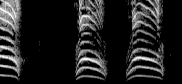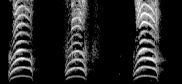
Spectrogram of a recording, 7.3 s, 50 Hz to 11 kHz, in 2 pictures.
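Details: Cat wailing in a small room as two 11-day-old kittens with sore eyes get their eye drops and the nervous mother reacts. Six arched, high, strained meows repeat roughly once a second, with clean silence between them.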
